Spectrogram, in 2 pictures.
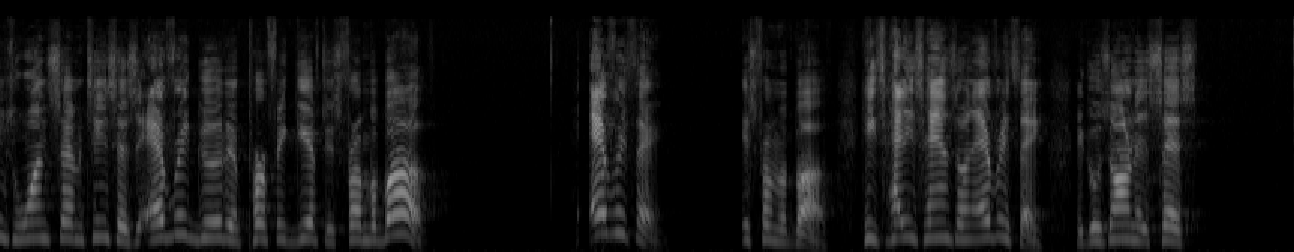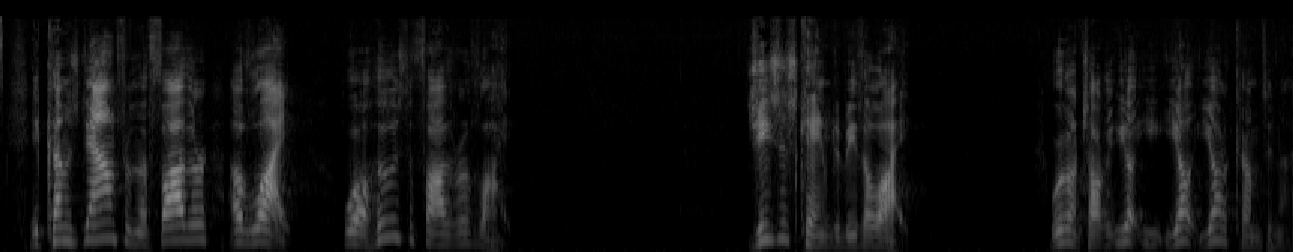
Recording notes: audio podcast from December 24, 2024 at Grace Church in Chester Illinois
